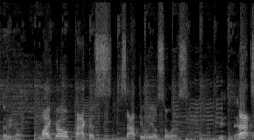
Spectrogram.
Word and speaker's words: Micropachycephalosaurus: Micropachycephalosaurus. There we go. Micropachycephalosaurus.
